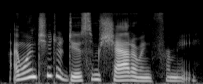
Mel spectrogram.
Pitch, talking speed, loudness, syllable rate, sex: 220 Hz, 265 wpm, -18 LUFS, 6.1 syllables/s, female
